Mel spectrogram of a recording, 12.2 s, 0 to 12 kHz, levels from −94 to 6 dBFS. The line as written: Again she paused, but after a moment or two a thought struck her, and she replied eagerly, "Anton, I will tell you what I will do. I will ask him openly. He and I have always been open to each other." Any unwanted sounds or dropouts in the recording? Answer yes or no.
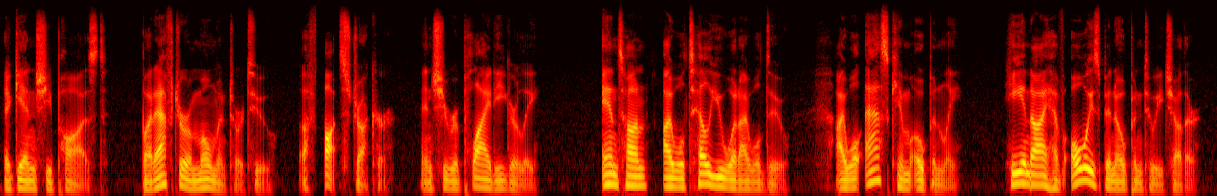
yes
